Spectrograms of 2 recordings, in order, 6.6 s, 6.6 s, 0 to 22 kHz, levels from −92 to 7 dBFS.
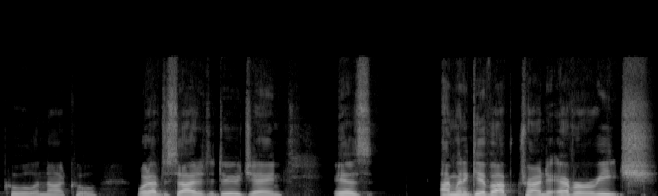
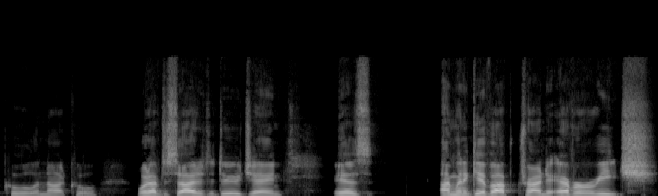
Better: first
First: none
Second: thin; somewhat; fading below 400 Hz

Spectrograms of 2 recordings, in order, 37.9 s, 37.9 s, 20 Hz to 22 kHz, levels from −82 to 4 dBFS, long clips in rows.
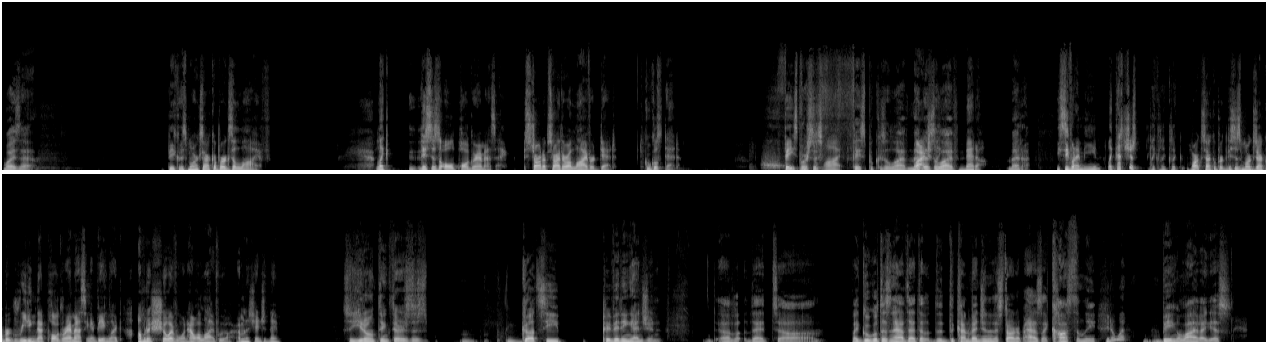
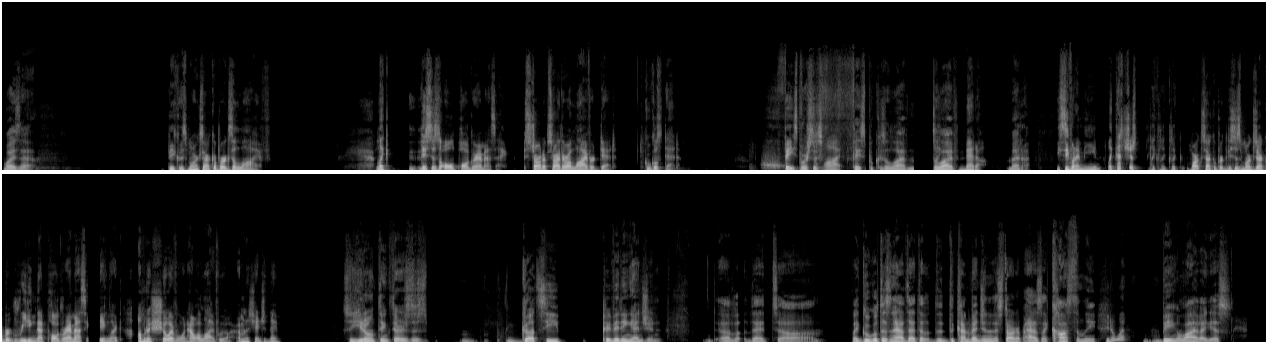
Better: first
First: none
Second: audio cutting out; at 14 s and at 20 s

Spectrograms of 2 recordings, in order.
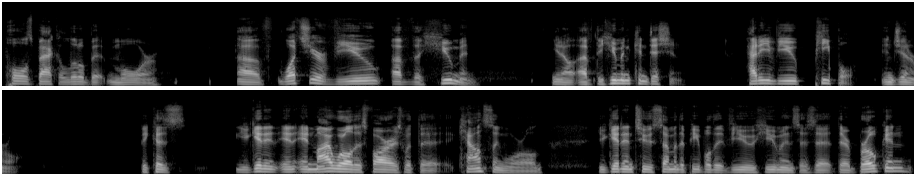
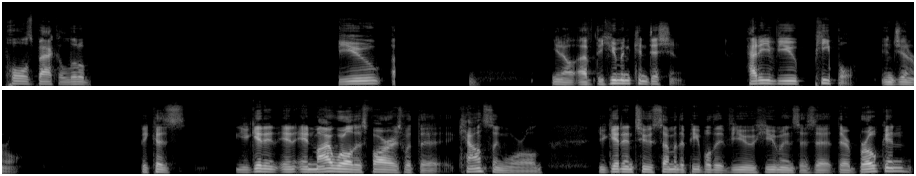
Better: first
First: none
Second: audio cutting out; at 1 s for 2.5 s and at 4 s for 0.5 s

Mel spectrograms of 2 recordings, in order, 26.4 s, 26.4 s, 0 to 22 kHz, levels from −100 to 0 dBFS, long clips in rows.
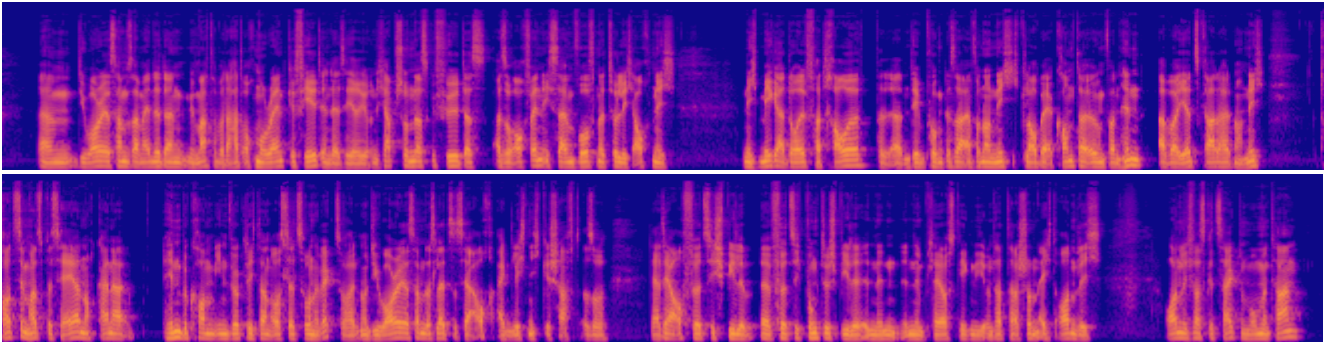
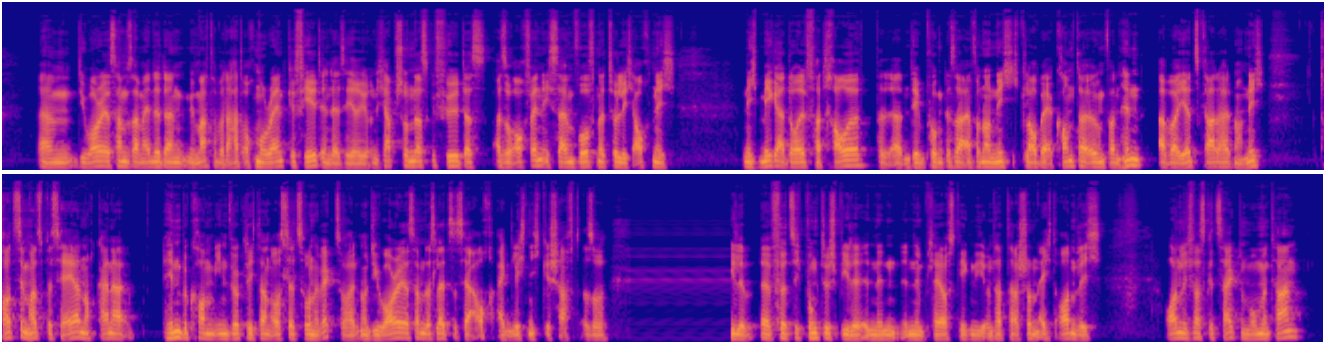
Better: first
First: none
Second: audio freezing; at 19 s for 1 s

